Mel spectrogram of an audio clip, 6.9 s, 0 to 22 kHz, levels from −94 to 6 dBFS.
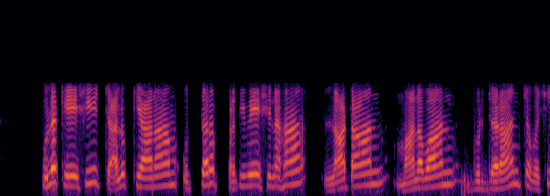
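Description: Throughout the clip the speech passes through the iLBC codec, coding each 30 ms frame independently, which fits its 13.33 kbps mode. The line band runs from 150 Hz to 3.4 kHz, with nothing above 3.6 kHz, so the speech sounds dull, slightly rough and plainly synthetic.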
